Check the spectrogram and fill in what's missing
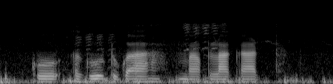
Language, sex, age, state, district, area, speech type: Santali, male, 18-30, West Bengal, Malda, rural, spontaneous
